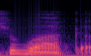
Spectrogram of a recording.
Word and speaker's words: Mishawaka: Misha okay we to practice that one Misha Mishawaka okays you say it just like does but you got so many letters in there it looks weird people usually can't pronounce it right Mishiwaka I'll work on it okay I oh lordy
